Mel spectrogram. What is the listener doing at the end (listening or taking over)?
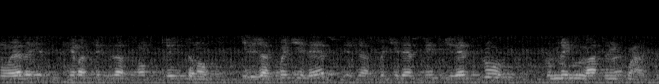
taking over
